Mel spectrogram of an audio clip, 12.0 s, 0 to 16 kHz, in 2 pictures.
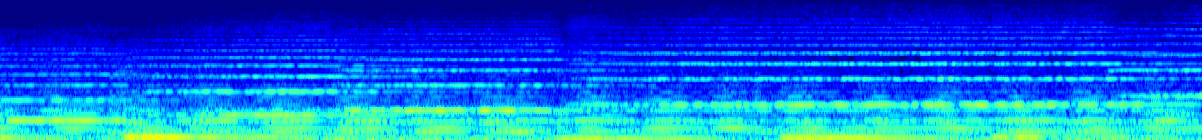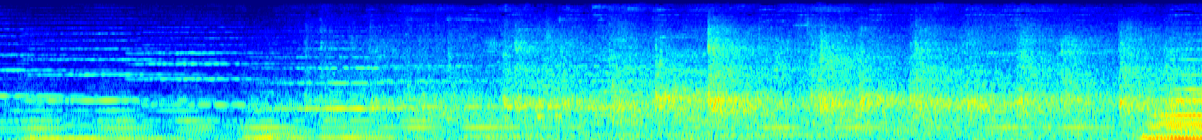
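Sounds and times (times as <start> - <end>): soft background music: 0.0 - 12.0
horse hooves clip-clopping: 7.4 - 12.0.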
